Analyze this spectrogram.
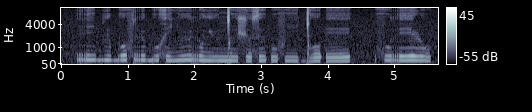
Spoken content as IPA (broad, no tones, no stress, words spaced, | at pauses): riːblʲubofrʉb uxeʎʉːru lʲʉːŋ͡ǀɨʃɵ sɨʔu fiːɡ͡ǀoʔeː | fureːɭu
